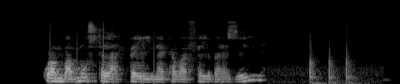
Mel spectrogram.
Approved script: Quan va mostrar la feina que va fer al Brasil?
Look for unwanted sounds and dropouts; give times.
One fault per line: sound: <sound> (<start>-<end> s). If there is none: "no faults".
sound: thud (3.1-3.7 s)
